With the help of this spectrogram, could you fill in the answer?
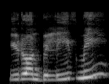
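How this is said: The voice rises at the end, like a question. It is asked as a question. "you put a question mark in your tone"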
